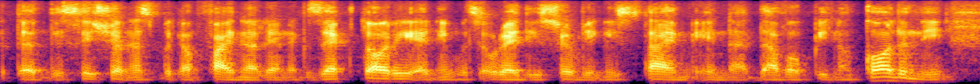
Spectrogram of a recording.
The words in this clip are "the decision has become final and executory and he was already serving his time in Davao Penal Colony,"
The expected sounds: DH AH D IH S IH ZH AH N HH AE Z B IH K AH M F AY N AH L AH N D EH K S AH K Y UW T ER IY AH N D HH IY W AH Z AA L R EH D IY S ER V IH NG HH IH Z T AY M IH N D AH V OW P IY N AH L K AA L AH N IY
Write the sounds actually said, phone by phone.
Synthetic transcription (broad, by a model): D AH D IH S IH SH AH N HH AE S B IH K AH M F AY N AH L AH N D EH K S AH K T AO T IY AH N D HH IY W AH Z AA L R EH D IY S ER V IH NG HH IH S T AY M IH N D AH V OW P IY N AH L K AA L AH N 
